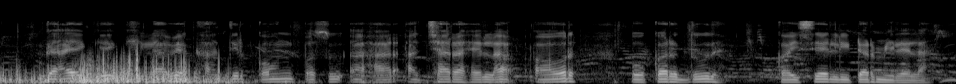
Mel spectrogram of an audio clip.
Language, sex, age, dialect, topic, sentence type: Bhojpuri, male, <18, Northern, agriculture, question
